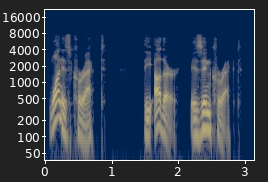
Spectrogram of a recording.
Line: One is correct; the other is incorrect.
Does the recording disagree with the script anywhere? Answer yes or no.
no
